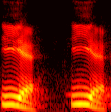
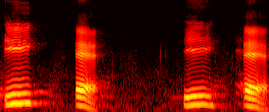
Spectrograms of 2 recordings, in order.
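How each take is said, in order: First: I, eh run together quickly as one word; quick natural demo; said fast. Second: I, eh drawn apart into two slow syllables; slow teaching demo. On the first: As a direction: say I, eh fast, blending the sounds. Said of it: "Say it fast". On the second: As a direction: say I, eh slowly, syllable by syllable. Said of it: "if I say it slow". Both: Shown as a demonstration.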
